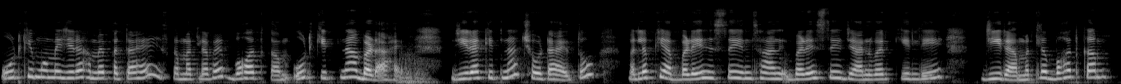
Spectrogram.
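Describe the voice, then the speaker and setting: Higher-voiced woman teaching grammar. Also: a little slow, darkish tone. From Odisha, India. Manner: mixes English into Hindi, explains with example sentences. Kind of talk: Hindi grammar lesson.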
